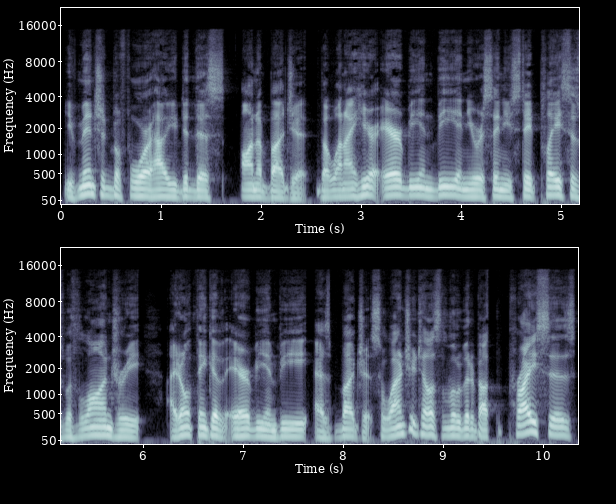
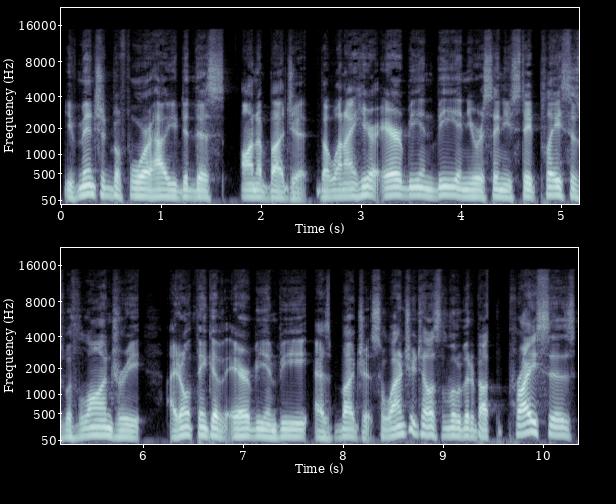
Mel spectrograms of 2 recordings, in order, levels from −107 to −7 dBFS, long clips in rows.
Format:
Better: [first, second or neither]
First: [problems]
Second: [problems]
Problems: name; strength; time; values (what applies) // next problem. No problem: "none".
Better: neither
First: none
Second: none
